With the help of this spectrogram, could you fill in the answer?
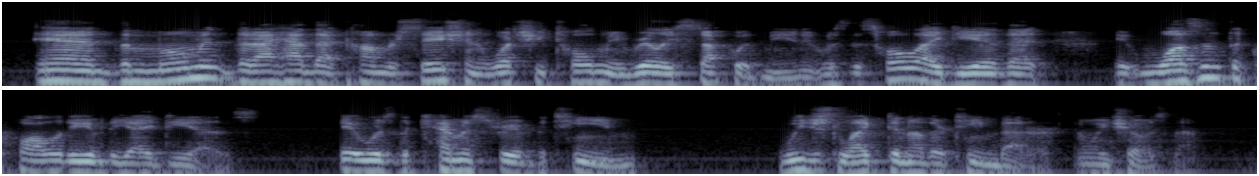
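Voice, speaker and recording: Somewhat breathy, a man with an American accent speaks fairly quickly at medium pitch with ordinary pitch variation. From Washington D.C. area, US. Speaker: marketing expert and author. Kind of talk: interview.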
